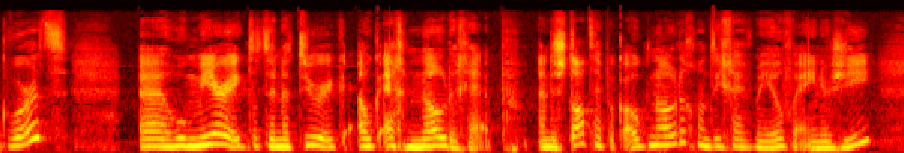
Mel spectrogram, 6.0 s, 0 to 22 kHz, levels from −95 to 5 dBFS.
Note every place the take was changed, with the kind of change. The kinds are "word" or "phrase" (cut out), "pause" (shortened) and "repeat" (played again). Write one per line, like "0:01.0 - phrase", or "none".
0:01.6 - word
